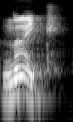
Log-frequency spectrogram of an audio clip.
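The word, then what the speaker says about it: νίκη: mucho la atención que la palabra victoria que aparece en este versículo en su original se pronuncia nike lo que nos hace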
